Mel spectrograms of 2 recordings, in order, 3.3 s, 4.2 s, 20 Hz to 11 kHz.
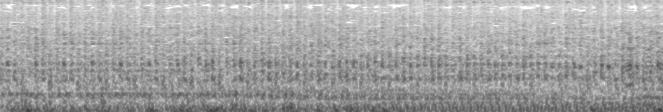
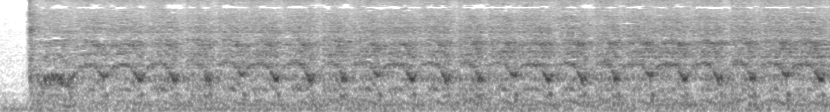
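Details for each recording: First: Isuzu Panther pickup diesel, warm after a test drive following liner and ring replacement: steady, even idle with no puffing, and no blow-by smoke at dipstick or oil filler; repair cured, normal idle. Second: Isuzu Panther pickup diesel, reassembled after smoking from the dipstick and oil filler after an oil change. Long cranking with even chugs about 88 a minute that never catches, with thick white smoke; injection timing too retarded.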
